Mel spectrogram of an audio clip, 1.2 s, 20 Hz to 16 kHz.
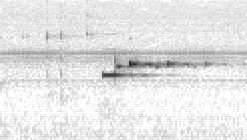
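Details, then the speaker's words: Apple AirTag after inserting a new CR2032 coin cell, plus side up, rotated to scrape the contacts until it worked: a single short rising chirp, the normal power-on sign that the battery is good. "that little chirp and then you know you're good to go so that battery is now good"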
